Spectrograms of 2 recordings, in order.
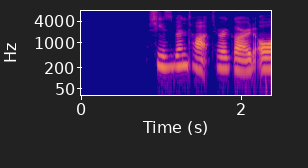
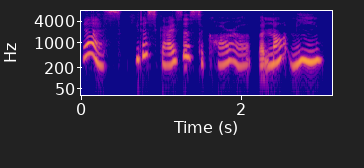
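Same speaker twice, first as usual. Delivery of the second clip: put-on upset young woman; 7 semitones higher than usual.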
